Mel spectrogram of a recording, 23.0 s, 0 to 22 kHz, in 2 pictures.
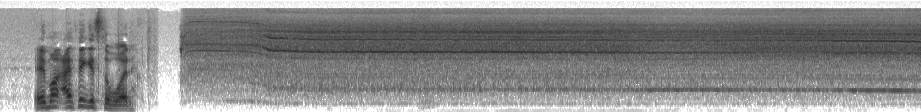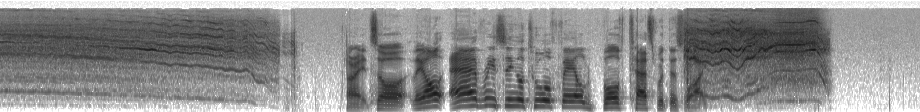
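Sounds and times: hammer drill boring into log: 2.2 - 15.2, 20.0 - 22.0.

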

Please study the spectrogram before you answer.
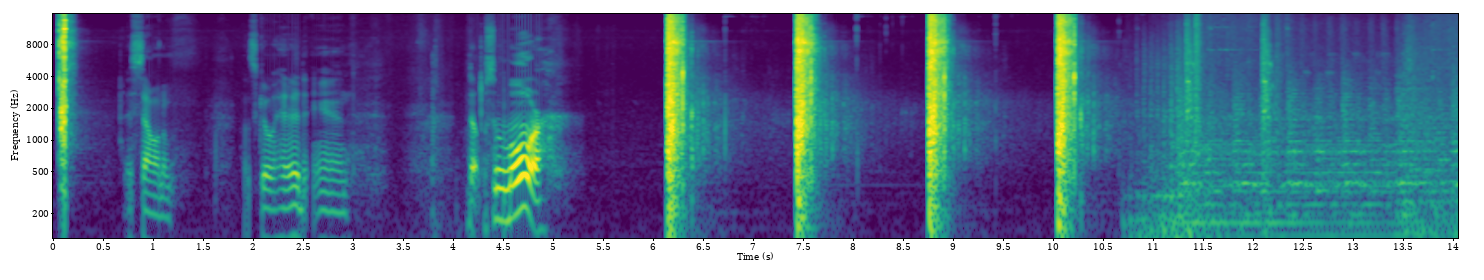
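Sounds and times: suppressed rifle shots: 0.0 - 0.3, 6.1 - 6.8, 7.4 - 8.1, 8.7 - 9.4, 10.0 - 10.7
music: 10.7 - 14.0.

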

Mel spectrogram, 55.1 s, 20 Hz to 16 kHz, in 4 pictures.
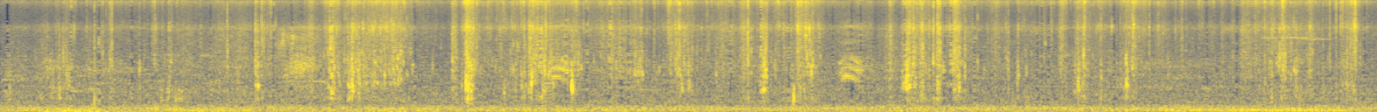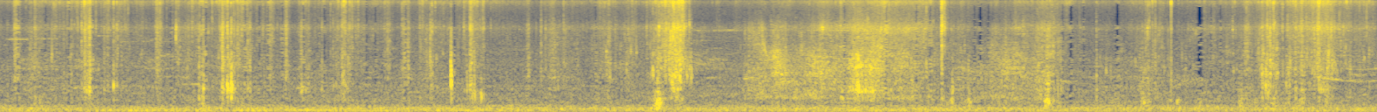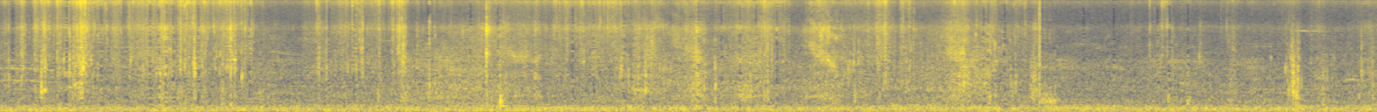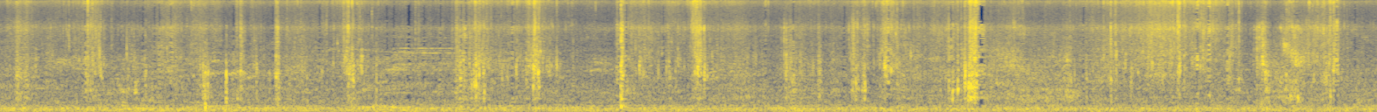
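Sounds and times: grit splashing into water: 0.4 - 38.0.

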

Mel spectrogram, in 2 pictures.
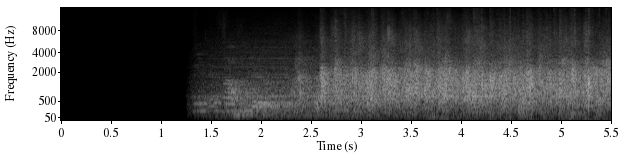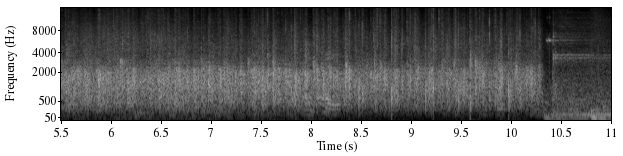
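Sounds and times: audience applauding: 2.3 - 10.4.

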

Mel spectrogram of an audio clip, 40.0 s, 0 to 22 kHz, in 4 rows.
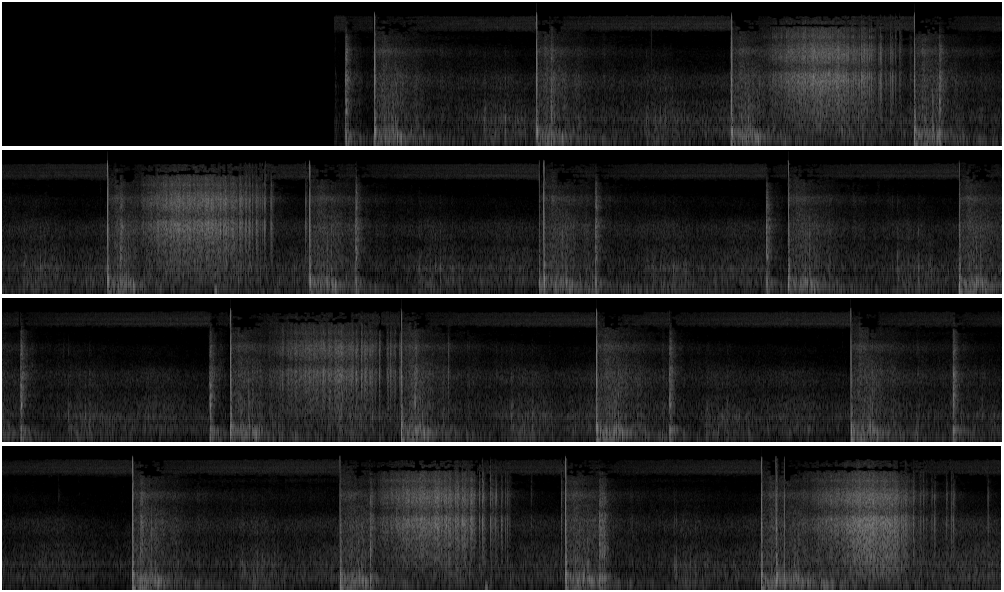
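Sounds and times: firework bangs: 3.4 - 30.6, 31.2 - 39.9
firework hissing crackle: 3.4 - 39.9.

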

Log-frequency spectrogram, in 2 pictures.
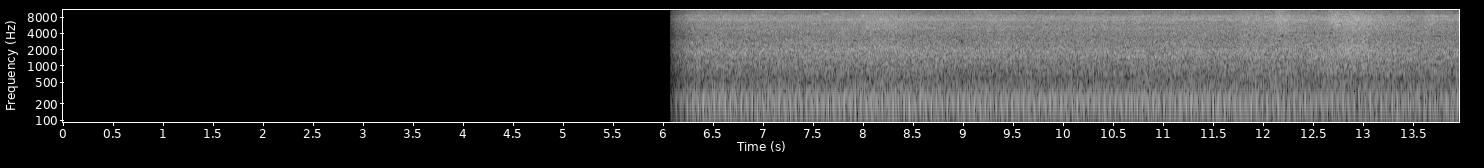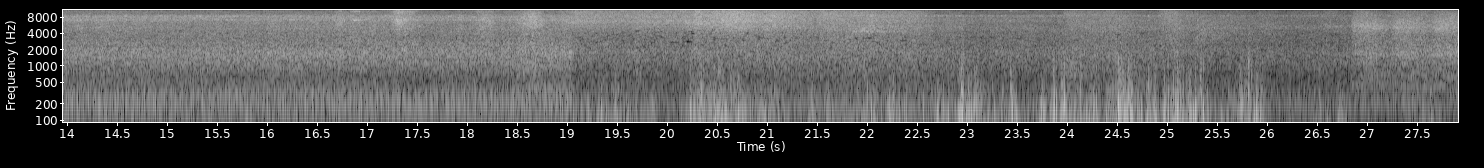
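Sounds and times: factory machinery drone: 6.1 - 27.9
hissing noise: 6.2 - 27.9.

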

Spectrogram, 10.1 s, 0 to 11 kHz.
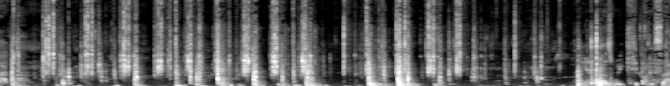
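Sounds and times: ratchet wrench clicking: 0.6 - 5.3, 6.4 - 7.2.

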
